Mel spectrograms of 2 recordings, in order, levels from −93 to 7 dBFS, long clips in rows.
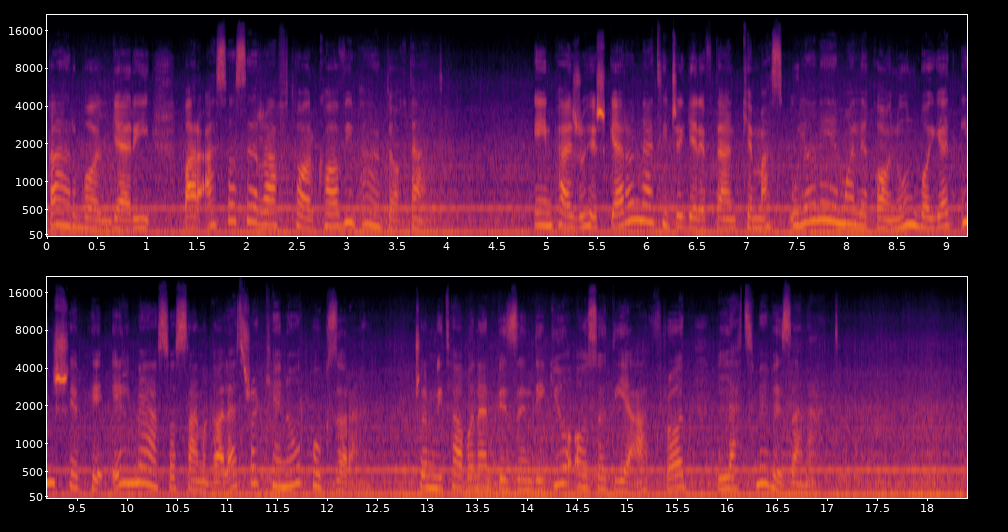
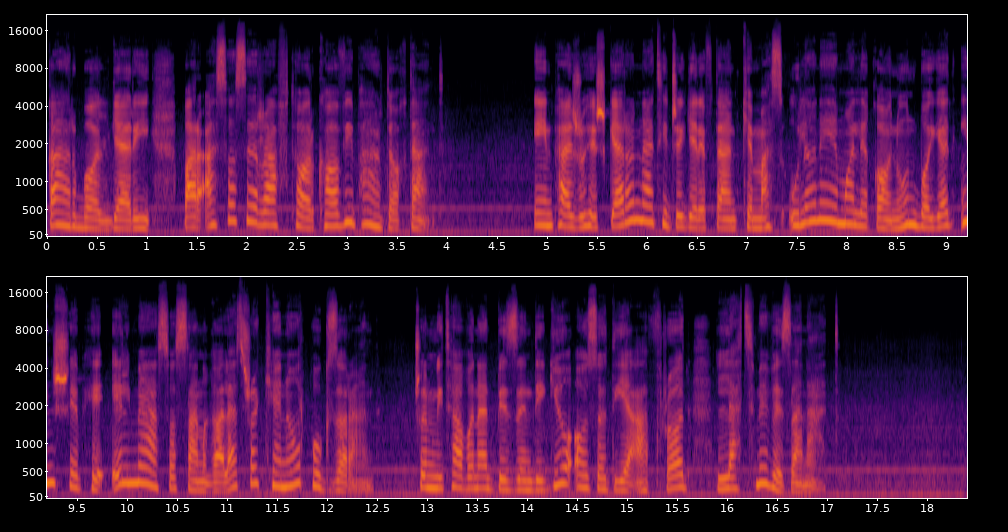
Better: second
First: machinery noise; loud; throughout; 5 dB below the speech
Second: machinery noise; faint; throughout; 25 dB below the speech

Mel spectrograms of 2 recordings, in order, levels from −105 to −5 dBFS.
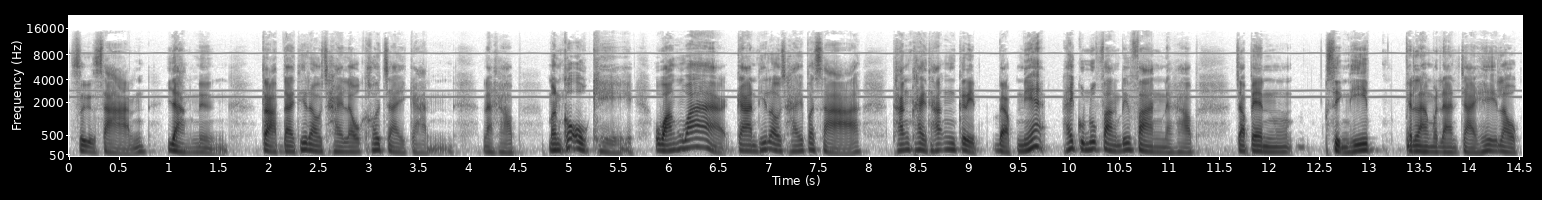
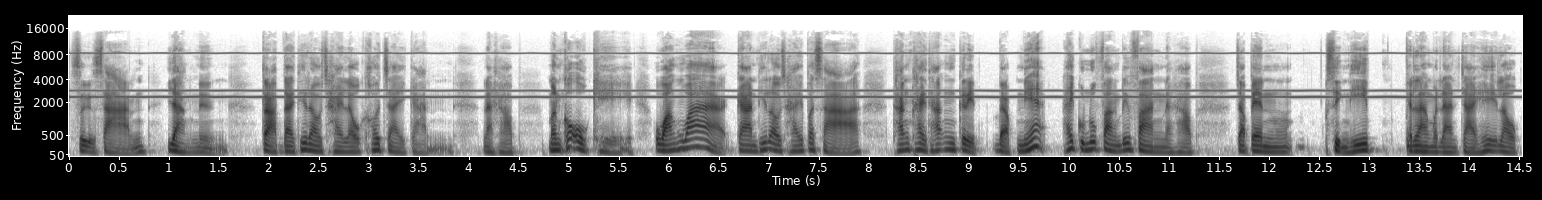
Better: first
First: high-pitched whine; faint; throughout; 2.5 kHz, 20 dB below the speech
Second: high-pitched whine; loud; throughout; 2.5 kHz, 6 dB below the speech

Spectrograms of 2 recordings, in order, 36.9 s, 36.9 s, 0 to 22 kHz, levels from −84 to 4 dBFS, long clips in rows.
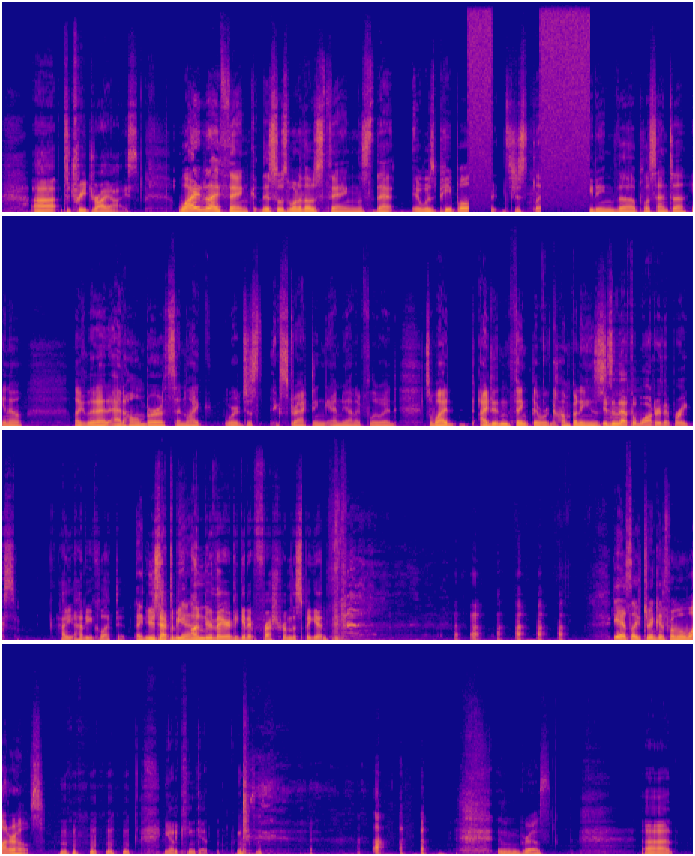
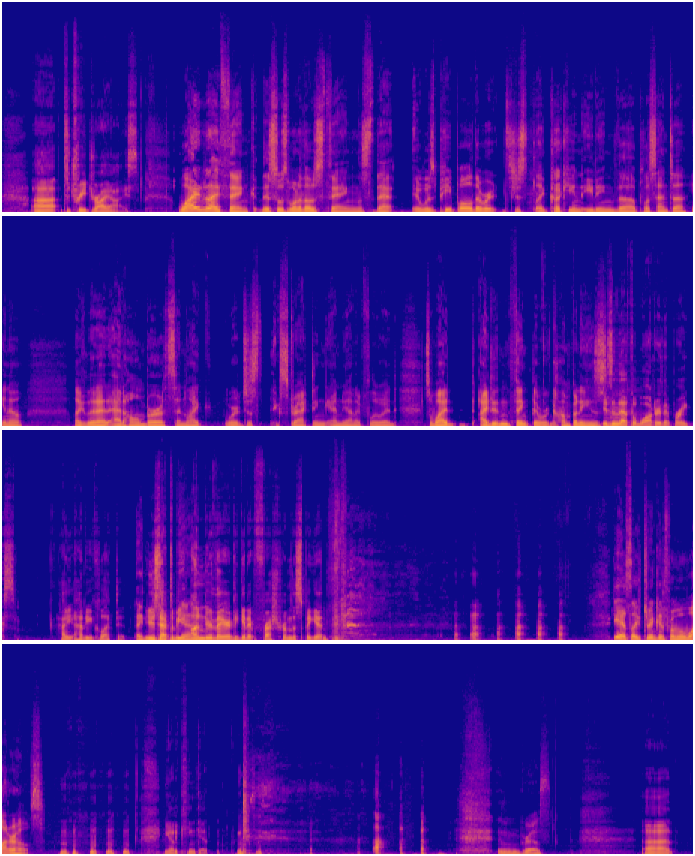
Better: second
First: audio cutting out; filled with static; at 6 s and at 7 s for 0.5 s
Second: none

